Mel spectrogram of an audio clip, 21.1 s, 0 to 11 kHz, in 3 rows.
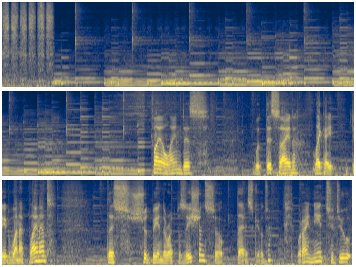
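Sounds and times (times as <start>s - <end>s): hand sanding strokes: 0.0s - 1.1s
plucked guitar-like music: 1.0s - 21.0s.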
